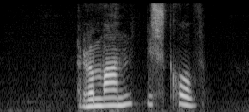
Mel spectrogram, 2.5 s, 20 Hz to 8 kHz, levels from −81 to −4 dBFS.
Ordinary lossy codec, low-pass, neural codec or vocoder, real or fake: MP3, 64 kbps; 7.2 kHz; codec, 16 kHz in and 24 kHz out, 0.8 kbps, FocalCodec, streaming, 65536 codes; fake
